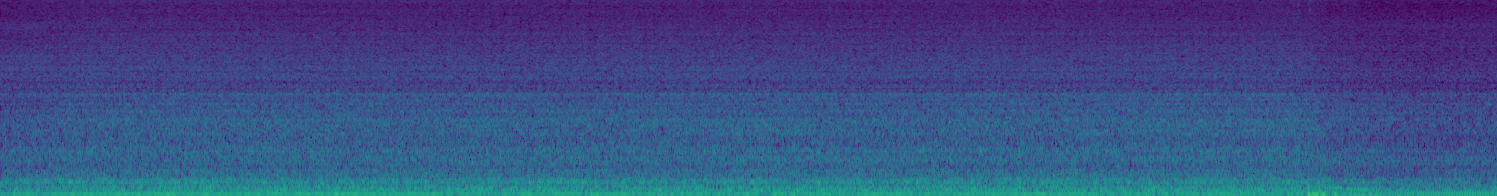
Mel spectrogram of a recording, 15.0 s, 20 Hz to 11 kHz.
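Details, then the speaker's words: 1996 Jeep Cherokee Sport 4.0 six-cylinder, hot after about 13 minutes idling: steady low idle falters and dies, then won't crank back until cooled, typically an hour or more; cause unknown; stalling at idle when hot. "There it goes. 13 minutes and something. It died. Then when you go try to crank it again, [laughter] nothing. It won't crank back."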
